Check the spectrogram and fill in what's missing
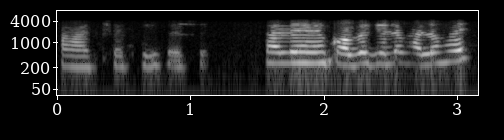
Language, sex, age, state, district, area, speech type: Bengali, female, 18-30, West Bengal, Cooch Behar, rural, conversation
